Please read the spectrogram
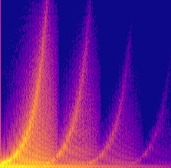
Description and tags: wah synth sound mad with Alsa Modular Synth
wah, synth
